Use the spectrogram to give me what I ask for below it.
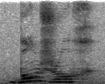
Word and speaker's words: bonjour: Como por exemplo nas palavras bonjour. Veja que bonjour você tem o O e o U juntos, bonjour, mas aí faz esse som de bonjour.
